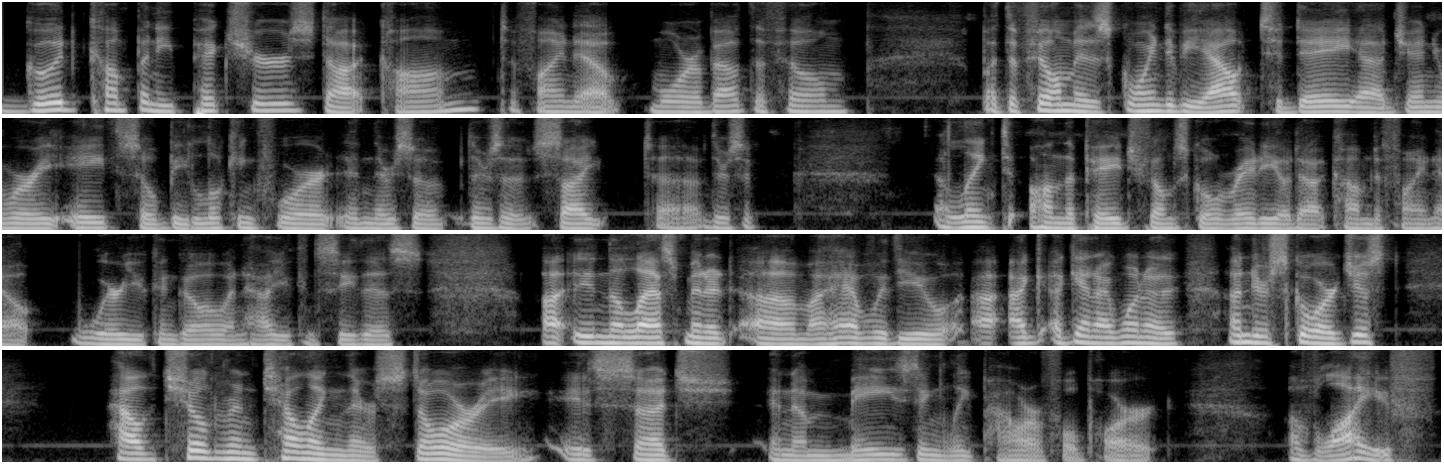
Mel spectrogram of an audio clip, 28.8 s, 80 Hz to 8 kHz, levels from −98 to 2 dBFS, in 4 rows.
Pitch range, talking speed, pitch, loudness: 130-160 Hz, 175 wpm, 140 Hz, -25 LUFS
